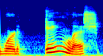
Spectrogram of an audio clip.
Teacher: the word english has the stress on the first syllable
